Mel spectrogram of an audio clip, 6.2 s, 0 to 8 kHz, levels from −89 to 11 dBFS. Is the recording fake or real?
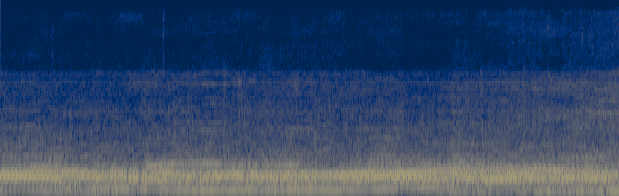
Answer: fake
